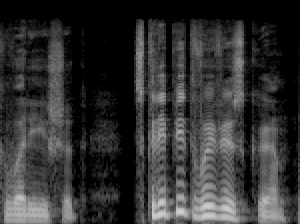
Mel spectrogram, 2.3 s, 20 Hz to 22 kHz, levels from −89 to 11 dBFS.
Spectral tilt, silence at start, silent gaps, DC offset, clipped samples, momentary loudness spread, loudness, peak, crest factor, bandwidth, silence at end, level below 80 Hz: -5.5 dB/octave; 0.05 s; none; under 0.1%; under 0.1%; 15 LU; -18 LUFS; -2 dBFS; 18 dB; 15 kHz; 0.1 s; -52 dBFS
